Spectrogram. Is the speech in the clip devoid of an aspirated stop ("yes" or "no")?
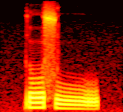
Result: yes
